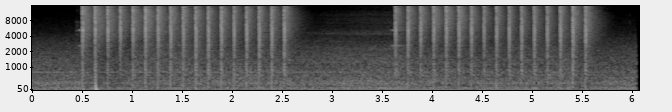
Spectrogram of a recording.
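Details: Two bursts of rapid, sharp snapping clicks, about four a second, from a laser tattoo removal machine pulsing on a small tattoo on an adult man's hand, one of several sessions needed.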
